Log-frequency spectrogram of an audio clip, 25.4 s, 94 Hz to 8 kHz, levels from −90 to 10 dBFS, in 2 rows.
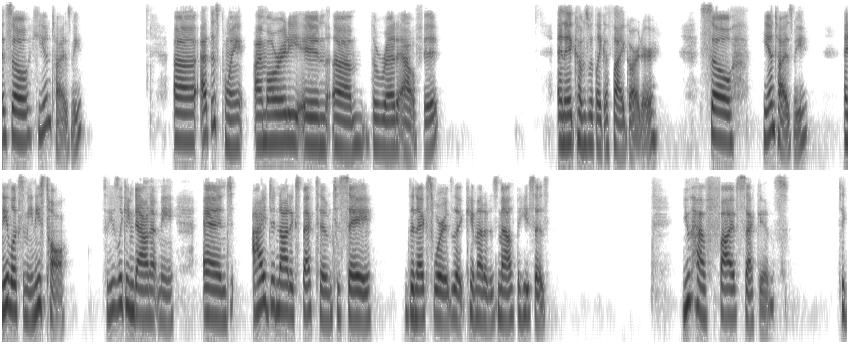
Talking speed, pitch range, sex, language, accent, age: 160 wpm, 200-265 Hz, female, English, American, 20-39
